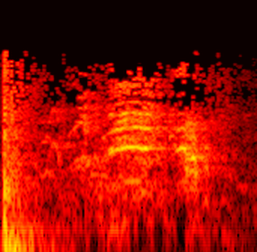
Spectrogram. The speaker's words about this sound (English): Oh dear. Cuddles has slammed the door on my fingers. Never mind, they're only broken.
